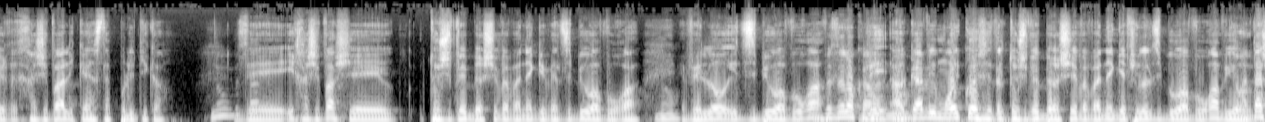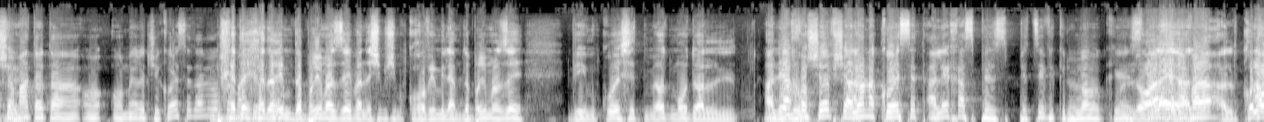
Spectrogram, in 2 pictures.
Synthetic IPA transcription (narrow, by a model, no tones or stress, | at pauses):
χaʃvaleikane̞slepo̞lit̪ika | nveiχaʃvaʃe̞ | t̪o̞ʃvebeʁʃe̞vavane̞ɡeveit͡sbiuavuʁanvelo̞it͡sbiuavuʁavezelokaveaɡavimod̪̚koes̬etalt̪oʃvebeʁʃe̞vavaneɡevʃeloit͡sbiuavuʁaveiat̪aʃamat̪aot̪aome̞ʁet̪ʃeikoeset̪aniloeχed̪eʁχad̪aʁimːed̪abʁimalze̞veanaʃimʃemekoʁavimeleemed̪abʁimalze̞ | veimkoe̞se̞t̪meo̞d̪meo̞d̪alaleano̞ʃevʃealo̞nakoese̞t̪ʰale̞χaspespet͡sifikiːlulokeoalaavaalkola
